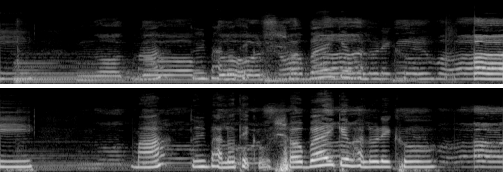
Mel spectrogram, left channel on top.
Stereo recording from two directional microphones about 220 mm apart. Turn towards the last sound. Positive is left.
turn(degrees=45)  # may be behind; listen again after turning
